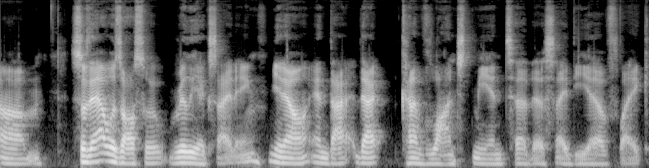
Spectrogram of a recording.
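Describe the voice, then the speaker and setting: A man with a Spanish accent, on a very clean recording with a silent background. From Hawaii (Oahu), early childhood on Easter Island. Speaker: filmmaker. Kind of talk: interview. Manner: casual, many fillers.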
